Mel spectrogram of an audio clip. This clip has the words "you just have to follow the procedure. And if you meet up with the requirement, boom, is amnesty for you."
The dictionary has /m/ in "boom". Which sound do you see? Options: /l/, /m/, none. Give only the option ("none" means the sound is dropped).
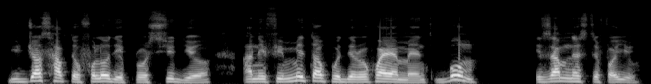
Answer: /m/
